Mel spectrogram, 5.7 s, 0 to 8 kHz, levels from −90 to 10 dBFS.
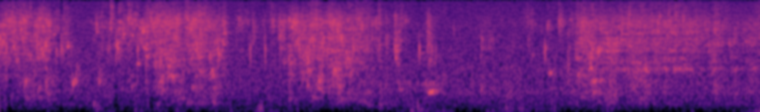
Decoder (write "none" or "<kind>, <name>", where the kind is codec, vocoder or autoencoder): vocoder, Vocos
